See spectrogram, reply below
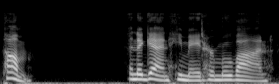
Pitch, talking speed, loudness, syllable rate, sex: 205 Hz, 170 wpm, -16 LUFS, 5.0 syllables/s, female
